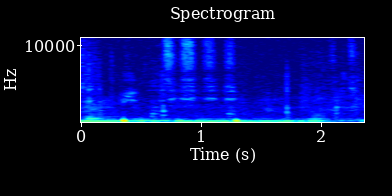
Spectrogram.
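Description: Near silence in a small meeting room: a faint steady low hum, with soft rustling and a few light taps of paper sheets being leafed through.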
